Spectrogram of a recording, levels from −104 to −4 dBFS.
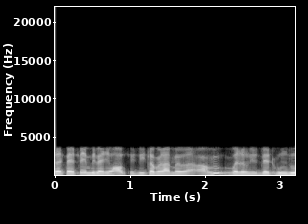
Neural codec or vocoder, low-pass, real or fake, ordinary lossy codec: autoencoder, 44.1 kHz, a latent of 192 numbers a frame, MeloTTS; 3.6 kHz; fake; none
